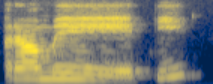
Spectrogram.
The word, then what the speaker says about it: рамети: Например, слово «рамети» Рамети. Рамети. Ти. Ти. Рамети. Как вы могли заметить, Уша, она специально делает «т» более твердую.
